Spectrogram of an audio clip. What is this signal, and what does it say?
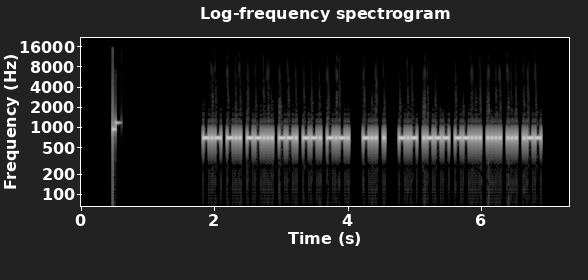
Morse code, heard as a keyed tone, about 40 wpm, 700 Hz. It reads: KD7GGC DE KJ7HSW
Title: USA Callsign DE Callsign - 6 Characters - 40wpm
